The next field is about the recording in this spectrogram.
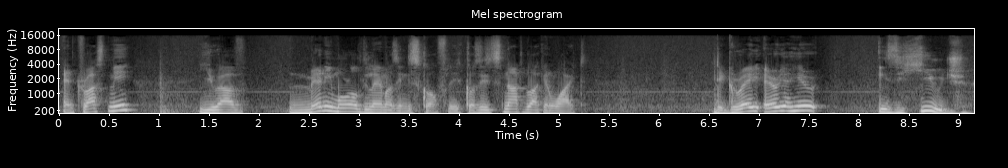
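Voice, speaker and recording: A man in his thirties presents a talk with an Israeli accent and a mid-range voice. His English is non-native and halting, and he presses his points with emphasis. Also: mid-range voice, big pitch swings, darkish tone, a little hiss or hum. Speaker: lecturer, NGO researcher. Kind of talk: public lecture with slides. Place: indoor salon room, speaking to a small audience.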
